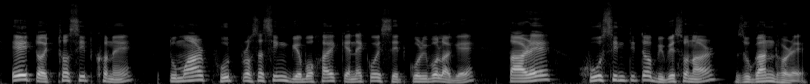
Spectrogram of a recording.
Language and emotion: Assamese, neutral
